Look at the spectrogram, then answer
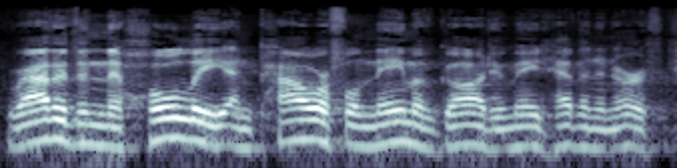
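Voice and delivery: ordinary talk, nothing marked

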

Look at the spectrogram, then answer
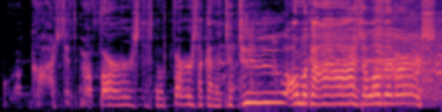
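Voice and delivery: high, rising squeal from a whisper to loud; squealing delighted fangirl, laughing at the end; mock gushing fan. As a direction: gush like a thrilled fan over a tattoo verse. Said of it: "Nobody in the room went".

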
